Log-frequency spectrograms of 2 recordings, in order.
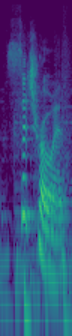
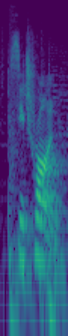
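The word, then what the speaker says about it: Citroën: Firstly, you should say Sih-troh-en and not Sit-tron!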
